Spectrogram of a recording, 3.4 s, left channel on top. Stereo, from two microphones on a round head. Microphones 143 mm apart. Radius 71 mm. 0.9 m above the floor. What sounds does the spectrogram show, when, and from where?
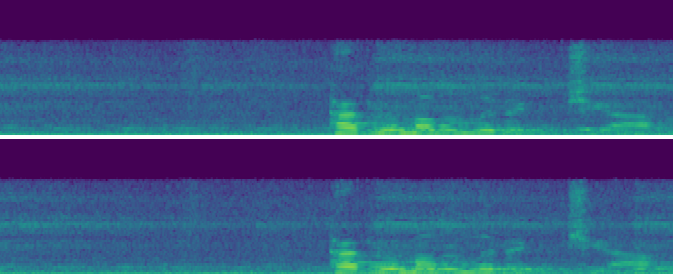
1.7 s a woman speaking: 10° left (ahead or behind), 1.8 m; by 3.3 s 5° left (ahead or behind), 3.5 m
